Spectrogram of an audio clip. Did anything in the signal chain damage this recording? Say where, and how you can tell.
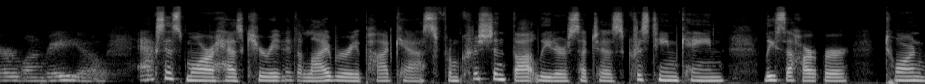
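Yes. From the start until 1.53 s the sound is roomy and hollow, thin in the bass, about 10 dB quieter, and has room noise only about 30 dB below the speech. That is a switch to a distant microphone, likely because the close microphone's feed dropped out at capture.

The network stage shows repeated packet loss (robotic sound) from 2.75 to 3.03 s, just before "library of podcasts from", and again from 8.09 to 8.25 s. Gaps of up to 60 ms, then 20 ms, were patched by extending the previous sound, covering about half the span and leaving choppy speech.

Short concealed packet loss also comes from the network. At 4.71 to 4.75 s, between "library of podcasts from" and "thought leaders such as", and at 6.31 to 6.39 s, right after "thought leaders such as", brief holes were filled from the preceding sound, leaving small smears or wobbles.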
